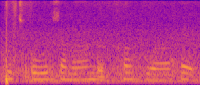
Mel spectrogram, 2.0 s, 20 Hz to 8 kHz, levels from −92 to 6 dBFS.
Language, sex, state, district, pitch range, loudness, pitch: Hindi, female, Haryana, Charkhi Dadri, 205-225 Hz, -23 LUFS, 220 Hz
